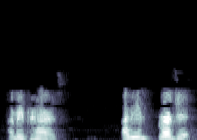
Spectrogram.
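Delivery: high, loud self-correcting shout; loud correction. Real, not acted. Cook corrects herself, shouting. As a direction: yell the correction.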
